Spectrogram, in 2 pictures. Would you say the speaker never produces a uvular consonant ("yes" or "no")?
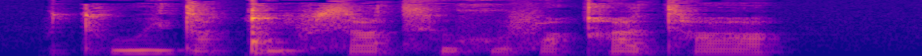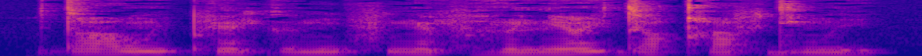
no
